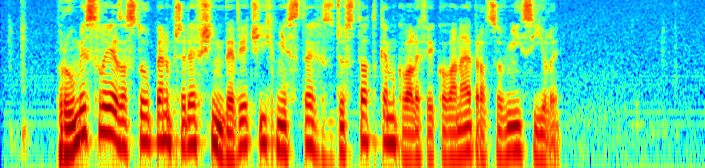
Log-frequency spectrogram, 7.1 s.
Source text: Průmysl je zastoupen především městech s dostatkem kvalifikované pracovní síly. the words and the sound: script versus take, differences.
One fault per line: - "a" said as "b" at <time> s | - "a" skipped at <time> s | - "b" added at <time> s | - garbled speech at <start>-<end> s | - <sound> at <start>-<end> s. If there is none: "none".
- "ve větších" added at 2.2 s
